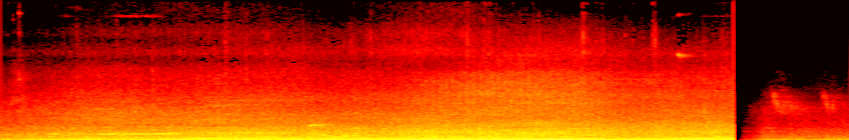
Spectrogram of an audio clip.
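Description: Motor vehicle traffic passing close on a city street: a loud, steady engine and road rumble that swells up in the first second, then cuts off suddenly near the end.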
